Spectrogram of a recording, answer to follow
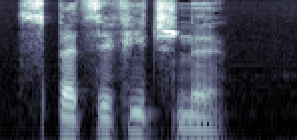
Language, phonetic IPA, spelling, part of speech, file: Polish, [ˌspɛt͡sɨˈfʲit͡ʃnɨ], specyficzny, adjective, Pl-specyficzny.ogg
